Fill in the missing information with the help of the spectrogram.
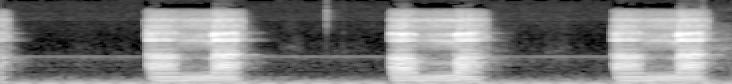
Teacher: kind of sounds a little bit like he's smiling as he produces this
